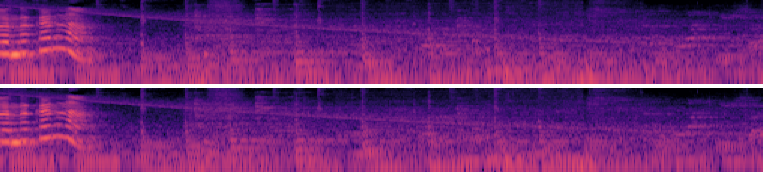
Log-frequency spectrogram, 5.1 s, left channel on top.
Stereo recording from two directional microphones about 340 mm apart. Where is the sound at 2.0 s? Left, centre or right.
Centre.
